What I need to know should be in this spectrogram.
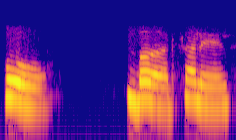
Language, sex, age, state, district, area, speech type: Marathi, female, 30-45, Maharashtra, Kolhapur, urban, conversation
